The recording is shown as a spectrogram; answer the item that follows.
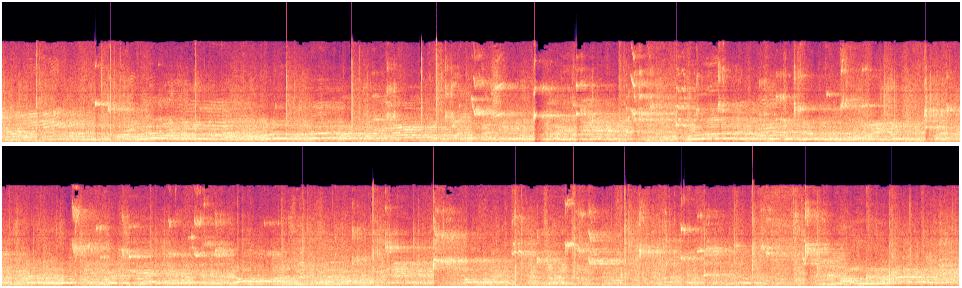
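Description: Basketball game in a large echoing hall: the ball bouncing on the hardwood floor, short high shoe squeaks, and voices of players and spectators throughout, with one sharp knock about five seconds in.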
